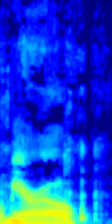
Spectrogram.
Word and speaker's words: Muro: Okay, well, my name is Michael Muro, and my last name is spelled M-U-R-O, because I get called a lot of different things.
